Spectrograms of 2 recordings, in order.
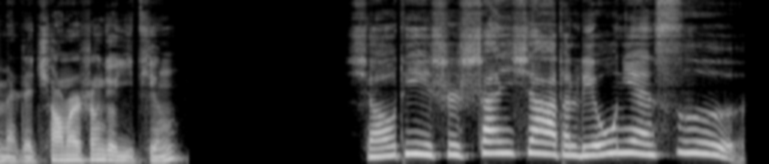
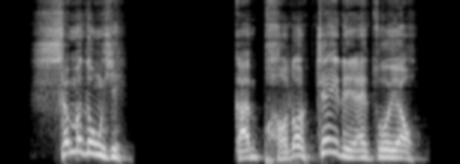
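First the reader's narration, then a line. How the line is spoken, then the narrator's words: Deep bellowing roar. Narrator (Chinese): 气沉丹田，大吼一声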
